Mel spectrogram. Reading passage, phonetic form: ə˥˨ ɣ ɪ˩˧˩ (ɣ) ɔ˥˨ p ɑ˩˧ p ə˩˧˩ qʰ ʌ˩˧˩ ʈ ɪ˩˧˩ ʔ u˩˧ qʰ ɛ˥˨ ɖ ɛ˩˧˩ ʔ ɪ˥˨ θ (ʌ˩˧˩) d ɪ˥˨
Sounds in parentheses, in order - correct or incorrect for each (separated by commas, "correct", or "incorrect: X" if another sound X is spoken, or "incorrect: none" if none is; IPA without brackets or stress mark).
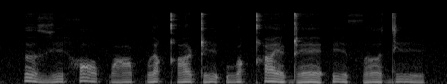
incorrect: h, correct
